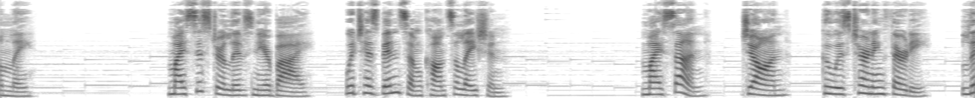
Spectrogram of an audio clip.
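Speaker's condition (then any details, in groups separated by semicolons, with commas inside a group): No condition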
